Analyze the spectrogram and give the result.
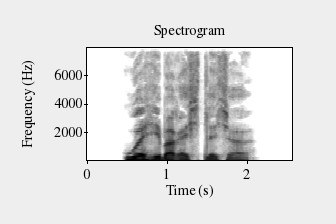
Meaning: inflection of urheberrechtlich: 1. strong/mixed nominative/accusative feminine singular 2. strong nominative/accusative plural 3. weak nominative all-gender singular
- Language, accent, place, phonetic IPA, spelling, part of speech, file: German, Germany, Berlin, [ˈuːɐ̯heːbɐˌʁɛçtlɪçə], urheberrechtliche, adjective, De-urheberrechtliche.ogg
